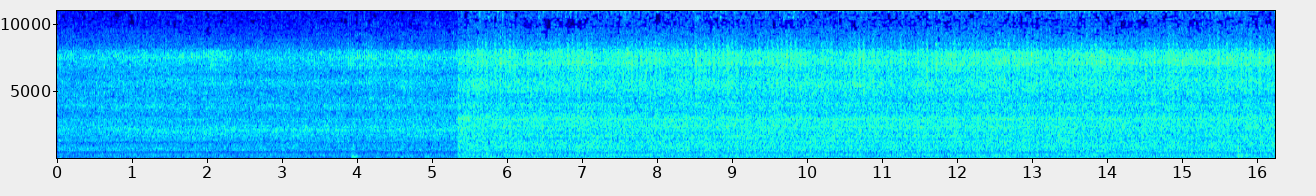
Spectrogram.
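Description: Steady idling of vehicle engines, a low continuous hum. About five seconds in it changes abruptly, becoming louder and deeper, and then holds steady.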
